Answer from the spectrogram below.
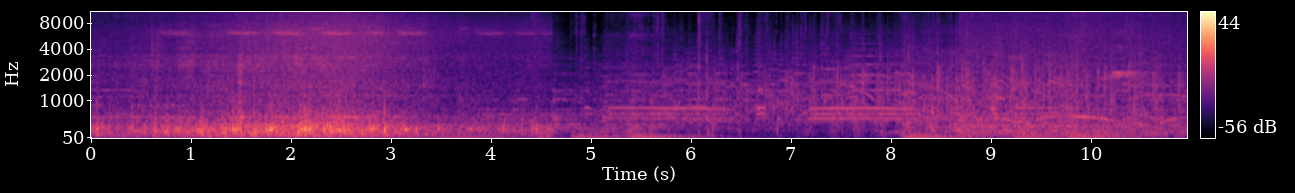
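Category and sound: vehicle, train arriving on rails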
